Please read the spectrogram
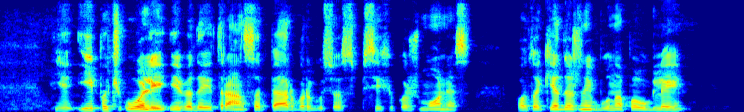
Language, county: Lithuanian, Šiauliai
